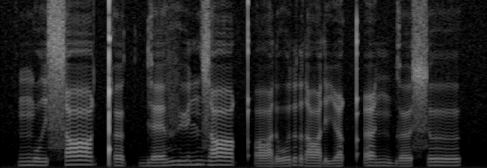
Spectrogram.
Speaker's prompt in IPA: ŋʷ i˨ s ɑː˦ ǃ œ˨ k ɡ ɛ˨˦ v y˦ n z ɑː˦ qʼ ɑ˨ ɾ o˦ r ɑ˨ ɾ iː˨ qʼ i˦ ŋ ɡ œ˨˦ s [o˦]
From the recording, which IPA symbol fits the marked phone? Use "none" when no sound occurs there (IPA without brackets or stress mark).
ɵ˦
